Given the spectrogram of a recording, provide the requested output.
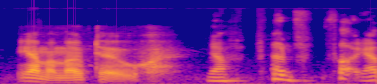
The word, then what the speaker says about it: Yamamoto: Yamamoto. Yeah. Fuck, I butchered the hell out of that.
